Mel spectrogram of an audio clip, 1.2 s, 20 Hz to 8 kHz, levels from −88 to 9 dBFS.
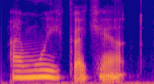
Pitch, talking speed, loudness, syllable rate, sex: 190 Hz, 205 wpm, -19 LUFS, 4.0 syllables/s, female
